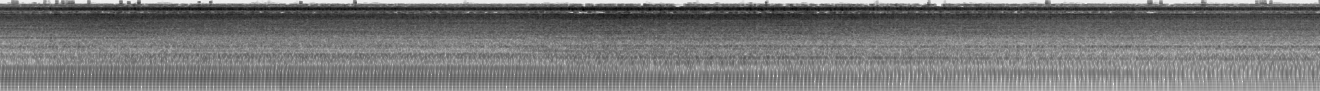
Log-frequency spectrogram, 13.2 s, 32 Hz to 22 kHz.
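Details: Audi A6 4F 2.4L engine at idle: steady running with a busy, fairly regular ticking and rumble over the engine; cause of the noise is unclear.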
